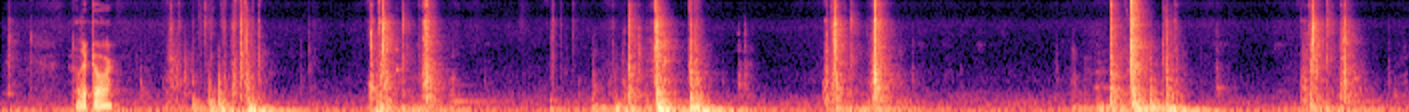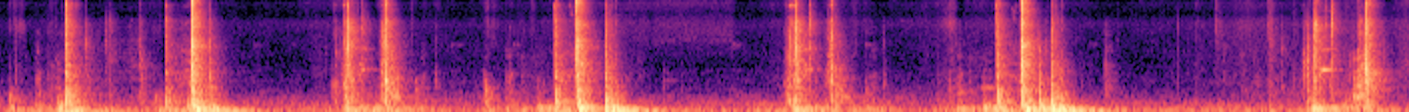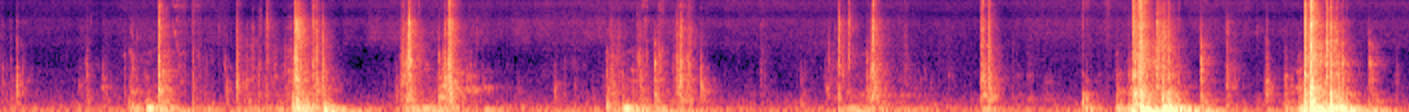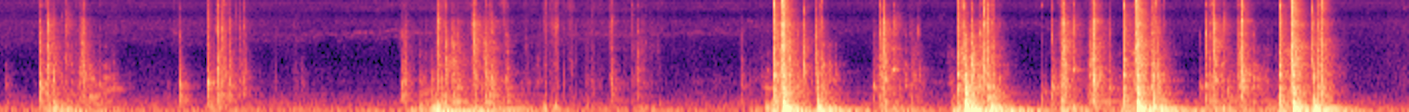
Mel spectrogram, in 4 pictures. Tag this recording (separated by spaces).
door doors handle metal open shut wood wooden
